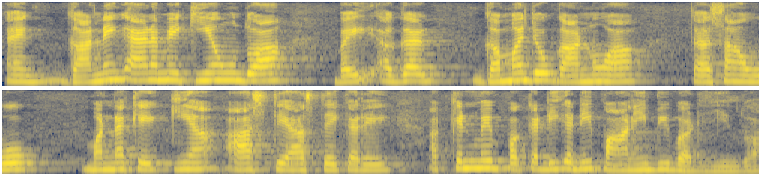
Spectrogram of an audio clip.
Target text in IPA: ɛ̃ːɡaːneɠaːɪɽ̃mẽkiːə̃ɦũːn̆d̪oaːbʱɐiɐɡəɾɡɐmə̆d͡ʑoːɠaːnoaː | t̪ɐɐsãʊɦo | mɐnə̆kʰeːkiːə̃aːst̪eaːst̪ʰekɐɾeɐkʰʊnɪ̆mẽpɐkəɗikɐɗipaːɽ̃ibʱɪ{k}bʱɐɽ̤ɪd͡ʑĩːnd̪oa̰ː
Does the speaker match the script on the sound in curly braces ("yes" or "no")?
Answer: no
